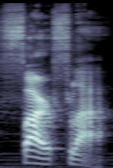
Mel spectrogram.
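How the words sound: The final vowel is drawn out, ending in open 'ah'. The speaker is from Texas. "com uma vogal que se alonga um pouco e que termina com um som de A bem aberto"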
